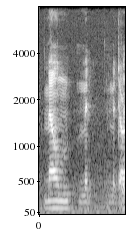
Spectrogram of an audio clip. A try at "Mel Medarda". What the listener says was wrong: Medarda. So there's no L in the last name. I think is what you had. a Mel. I think you mixed together the Mel and the Medarda. But I think it's Mel Medarda.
